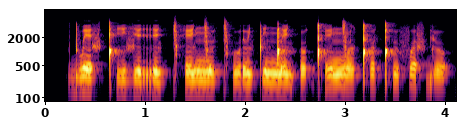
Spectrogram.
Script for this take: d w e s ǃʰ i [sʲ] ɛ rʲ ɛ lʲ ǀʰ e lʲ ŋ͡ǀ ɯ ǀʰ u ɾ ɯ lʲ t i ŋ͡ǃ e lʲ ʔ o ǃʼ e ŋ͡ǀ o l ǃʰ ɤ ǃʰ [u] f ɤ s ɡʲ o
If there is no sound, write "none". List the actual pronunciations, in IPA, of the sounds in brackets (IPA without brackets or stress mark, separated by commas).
zʲ, ɯ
